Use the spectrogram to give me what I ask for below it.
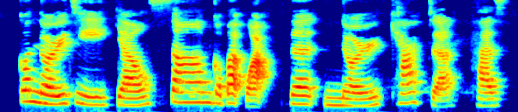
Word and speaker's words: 女: However, when you're talking to people day to day, you're more likely to hear them say lo.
